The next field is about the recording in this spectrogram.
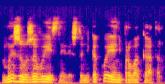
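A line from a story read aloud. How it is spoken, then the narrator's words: Sighing. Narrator (Russian): вздохнул Влад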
